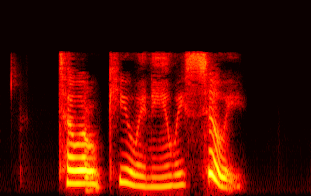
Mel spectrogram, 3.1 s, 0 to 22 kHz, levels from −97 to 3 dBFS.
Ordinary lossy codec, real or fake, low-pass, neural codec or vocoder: AAC, 48 kbps; fake; 7.2 kHz; codec, 16 kHz, 0.5 kbps, X-Codec, WavLM features, trained on Multilingual LibriSpeech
